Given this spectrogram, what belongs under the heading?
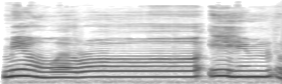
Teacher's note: را الف مزبر را میم و را، مد متصل ہے کیونکہ اس کے بعد حمزہ آ رہا، اس کو ہم چار الف کے برابر کھینچ کے پڑھیں گے۔ حمزہ زیر ای ہا میم زیر ہم، من ورائہم، را پر بھی ہے۔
